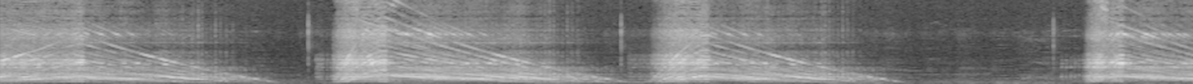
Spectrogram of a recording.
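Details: Boosted Board Mini X electric skateboard motor running with belts off: whining tone sweeps up then falls away every few seconds as the motor spins up and coasts; odd motor noise, cause unclear.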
